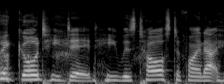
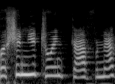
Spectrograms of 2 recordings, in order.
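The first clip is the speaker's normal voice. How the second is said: put-on toothless voice, higher; 13 semitones higher, 4 dB louder than usual. Picturing a disguised investigator in a tavern: imitating a toothless prostitute. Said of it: "he was going as a toothless prostitute".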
